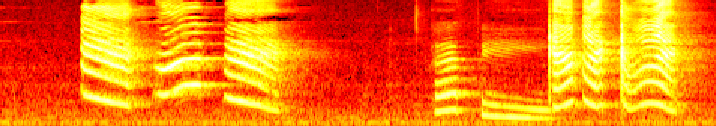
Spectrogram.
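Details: Talking parrot giving high, squeaky, harmonic speech-like phrases: three bursts with falling and wavering tones, a pause, then a rapid cluster of sharper rising-and-falling squawky syllables.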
